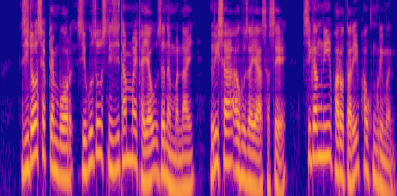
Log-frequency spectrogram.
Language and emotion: Bodo, neutral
